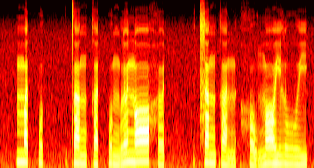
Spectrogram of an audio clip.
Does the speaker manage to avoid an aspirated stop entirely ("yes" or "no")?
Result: yes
